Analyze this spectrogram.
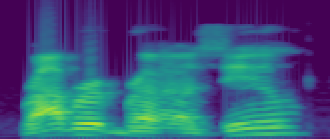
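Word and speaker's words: Brazile: And Robert Brazil.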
